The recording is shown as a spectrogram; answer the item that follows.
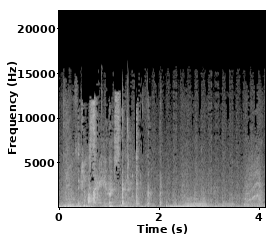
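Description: Two people whispering and stifling laughter, with breathy hushed voices.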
